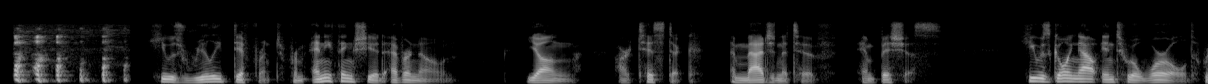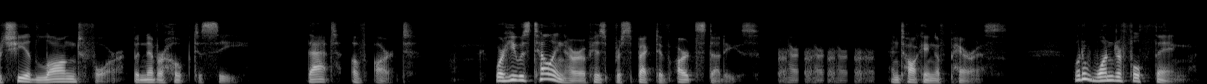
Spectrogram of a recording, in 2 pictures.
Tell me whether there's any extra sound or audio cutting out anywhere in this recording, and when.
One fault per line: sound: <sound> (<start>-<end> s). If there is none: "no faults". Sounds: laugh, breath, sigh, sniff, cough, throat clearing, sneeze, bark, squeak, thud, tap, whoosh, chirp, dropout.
sound: laugh (0.1-1.3 s)
sound: laugh (19.9-20.8 s)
